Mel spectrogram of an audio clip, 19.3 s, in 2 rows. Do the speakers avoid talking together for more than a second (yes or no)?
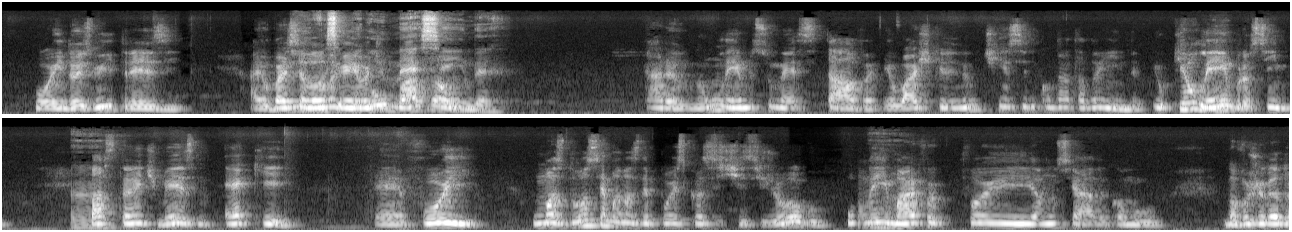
no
